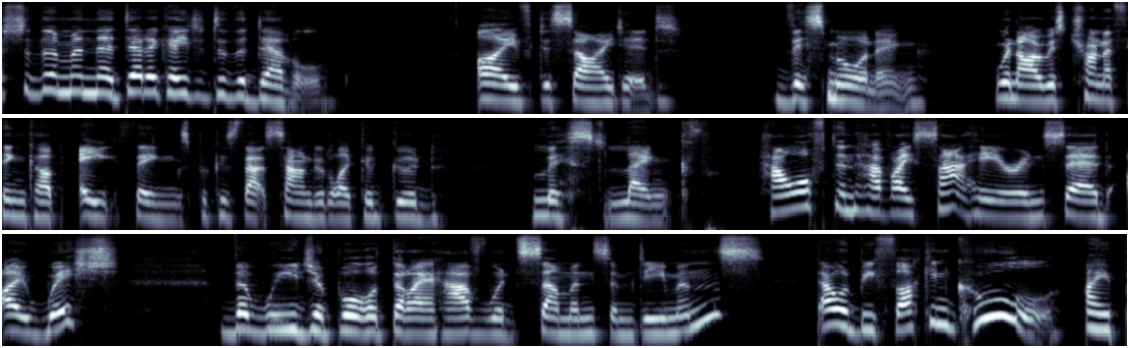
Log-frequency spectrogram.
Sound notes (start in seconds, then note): none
